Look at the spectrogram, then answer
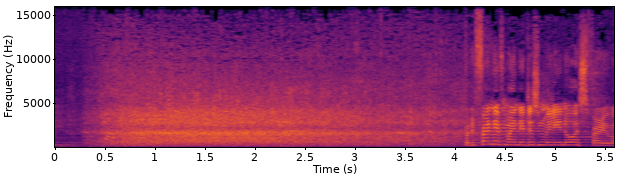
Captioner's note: audience laughing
